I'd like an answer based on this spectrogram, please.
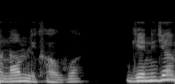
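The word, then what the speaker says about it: Geniza: 1896 में फुस्तात, पुराना काहिरा में बेन एजरा के यहूदी प्रार्थना भवन के एक सीलबंद कमरे, गेनिजा, जिसका उच्चारण गनिजा के रूप में किया जाता है, में मध्यकाल के यहूदी दस्तावेजों का एक विशाल संग्रह मिला।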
